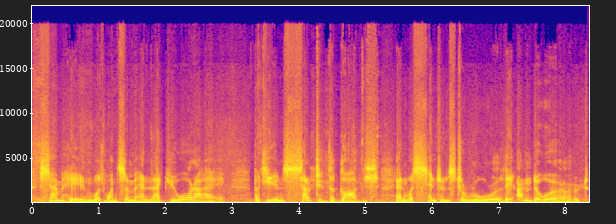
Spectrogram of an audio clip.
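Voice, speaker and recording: A man's put-on character voice, fairly high in pitch and at a fairly slow pace, over clear background noise. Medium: video game. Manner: solemn, formal.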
